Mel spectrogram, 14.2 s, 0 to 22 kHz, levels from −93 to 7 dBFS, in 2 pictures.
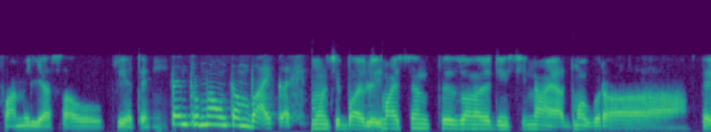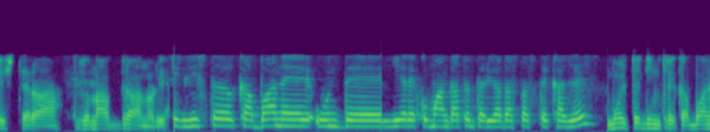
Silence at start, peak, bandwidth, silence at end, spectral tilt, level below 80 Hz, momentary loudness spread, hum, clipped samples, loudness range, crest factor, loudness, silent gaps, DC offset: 0.05 s; -2 dBFS; 4.1 kHz; 0 s; -10 dB/octave; -58 dBFS; 5 LU; none; under 0.1%; 3 LU; 16 dB; -20 LUFS; none; under 0.1%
